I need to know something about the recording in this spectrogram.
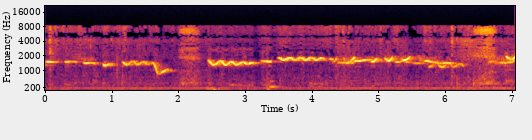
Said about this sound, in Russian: научите меня так свистеть.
